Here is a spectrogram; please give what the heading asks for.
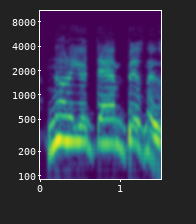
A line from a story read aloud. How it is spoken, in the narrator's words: Milo shrieked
